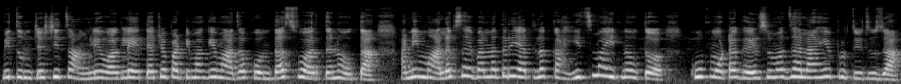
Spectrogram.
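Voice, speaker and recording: A woman's voice: high voice, fairly quick, few pauses, darkish tone, close to an everyday voice. A woman reading the lines of a tearful young woman pleading her innocence. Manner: pleading, explaining.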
